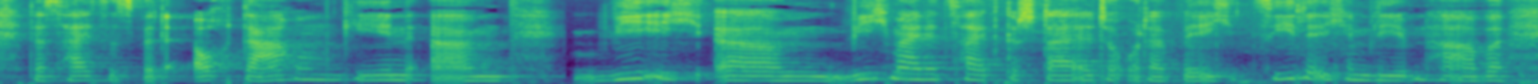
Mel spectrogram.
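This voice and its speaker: A woman at a fairly low pitch, with vocal fry, at a moderate pace. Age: 30s. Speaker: podcast host. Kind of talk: casual chat.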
